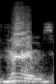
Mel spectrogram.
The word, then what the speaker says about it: Worms: of vers it looks like worms but it's pronounced vers v w r Ms and 50 years after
